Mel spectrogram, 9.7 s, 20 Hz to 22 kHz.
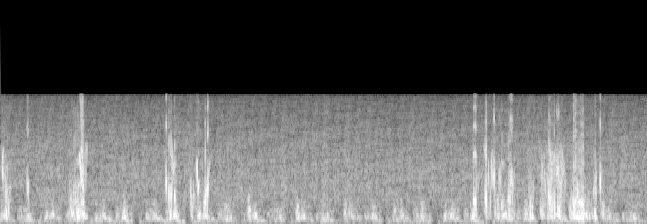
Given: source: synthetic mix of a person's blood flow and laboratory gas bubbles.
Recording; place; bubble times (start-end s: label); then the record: Doppler ultrasound of blood flow; precordium
0.00-0.17 s: bubbles
0.38-0.45 s: bubbles
1.02-1.33 s: bubbles
2.44-2.65 s: bubbles
2.81-3.15 s: bubbles
7.04-7.18 s: bubbles
7.23-7.57 s: bubbles
7.59-7.74 s: bubbles
7.89-8.03 s: bubbles
8.06-8.47 s: bubbles
8.52-9.04 s: bubbles
From the record:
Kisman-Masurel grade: 233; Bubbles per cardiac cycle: several, 3 to 8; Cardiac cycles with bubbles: 50 to 99%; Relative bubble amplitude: loud (0.450 to 0.775); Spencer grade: 3 (all of the cardiac periods contain showers or single bubble signals, but not dominating or overriding the cardiac motion signals); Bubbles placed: anywhere in the cardiac cycle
